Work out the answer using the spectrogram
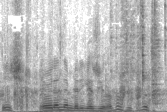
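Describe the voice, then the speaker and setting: Out by a chicken coop, a vlogger feeds his animals and chats casually to viewers, alternately fond and scolding as he coaxes them along. His voice sits on the high side, steady in tone and fairly quick. Background noise mixes with a rooster, chickens and birds.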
